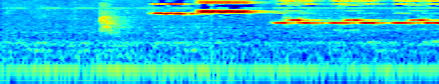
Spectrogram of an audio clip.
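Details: Hill blue flycatcher singing in the morning in the flute-like nyuling style: a brief run of thin, very high whistled notes, one held steady, then a lower sustained whistle, over a faint steady hum.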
